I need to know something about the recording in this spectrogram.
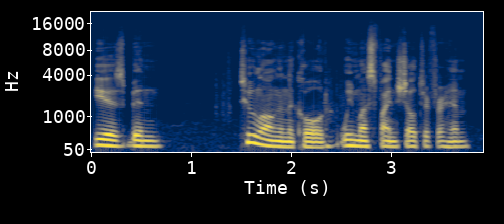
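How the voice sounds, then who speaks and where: A man voicing a grave, formal, steadfast warrior from a fantasy game in measured speech. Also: medium pitch, steady tone, warm tone, no echo, voice pushed down, close to an everyday voice. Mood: solemn, resolute. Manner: measured, formal, archaic phrasing.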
